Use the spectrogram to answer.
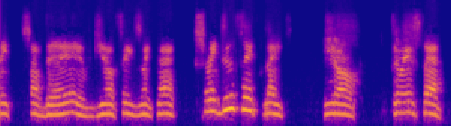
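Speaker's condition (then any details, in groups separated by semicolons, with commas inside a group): Spinal muscular atrophy type 2; type 2, initially diagnosed type 1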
